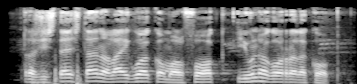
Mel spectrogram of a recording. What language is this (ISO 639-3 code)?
cat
